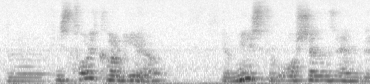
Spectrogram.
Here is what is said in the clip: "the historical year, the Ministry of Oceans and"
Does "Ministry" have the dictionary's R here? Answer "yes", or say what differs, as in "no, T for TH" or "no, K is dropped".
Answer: no, R is dropped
